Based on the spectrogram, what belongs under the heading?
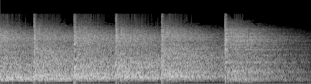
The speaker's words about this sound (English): What are these panels made out of? It's a plastic polymer material. The best thing I can compare it to would be like a cutting board that you have in your kitchen. He throws the panels on the floor and starts hammering them into place.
